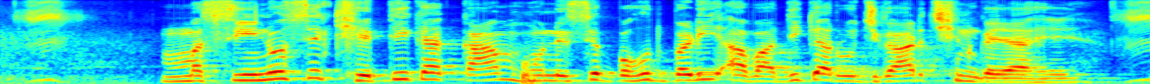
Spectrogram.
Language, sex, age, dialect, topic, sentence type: Hindi, male, 18-24, Kanauji Braj Bhasha, agriculture, statement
